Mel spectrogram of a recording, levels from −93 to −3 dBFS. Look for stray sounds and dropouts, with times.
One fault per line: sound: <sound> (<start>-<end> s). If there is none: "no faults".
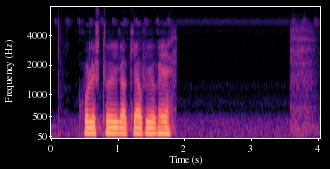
no faults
